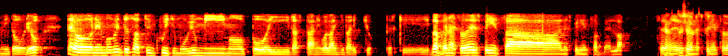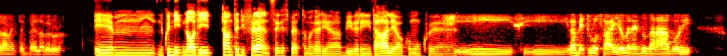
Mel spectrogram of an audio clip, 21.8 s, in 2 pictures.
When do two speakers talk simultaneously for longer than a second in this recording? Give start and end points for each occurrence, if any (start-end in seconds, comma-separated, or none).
none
